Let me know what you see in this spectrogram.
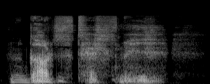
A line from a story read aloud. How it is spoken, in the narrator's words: he rumbled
